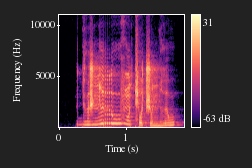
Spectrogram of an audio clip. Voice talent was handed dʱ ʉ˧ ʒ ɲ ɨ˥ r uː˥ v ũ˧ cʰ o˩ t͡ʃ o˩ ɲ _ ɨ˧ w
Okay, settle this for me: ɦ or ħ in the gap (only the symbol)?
ɦ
